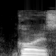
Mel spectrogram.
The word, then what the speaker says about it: Gorice: Corand is accented on the first syllable, Presmara on the second, Brandoch Daha on the first and fourth, Gorice on the last syllable. Rhyming with thrice, Corineus rhymes with Flaminius, Galing with sailing, Lafarise with desire ease, Ch is always guttural, as in Locke.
